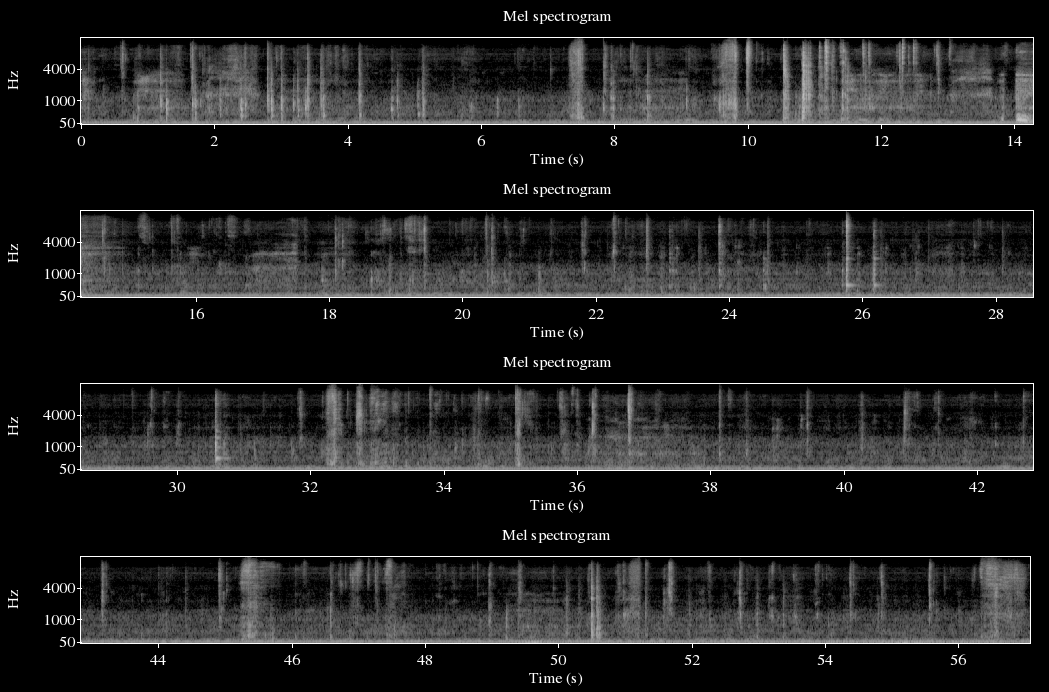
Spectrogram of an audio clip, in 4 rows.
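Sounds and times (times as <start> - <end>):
person chewing wetly: 14.4 - 57.0.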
